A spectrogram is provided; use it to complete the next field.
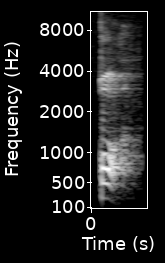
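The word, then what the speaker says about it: ق: Qa.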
